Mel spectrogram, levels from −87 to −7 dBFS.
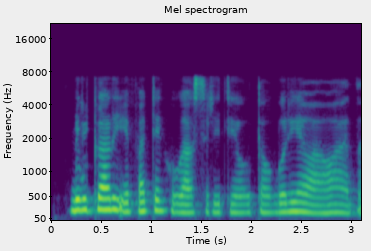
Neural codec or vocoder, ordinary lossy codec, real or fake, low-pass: codec, 16 kHz, 1 kbps, FunCodec, trained on Chinese and English, 50 frames a second; none; fake; 7.2 kHz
